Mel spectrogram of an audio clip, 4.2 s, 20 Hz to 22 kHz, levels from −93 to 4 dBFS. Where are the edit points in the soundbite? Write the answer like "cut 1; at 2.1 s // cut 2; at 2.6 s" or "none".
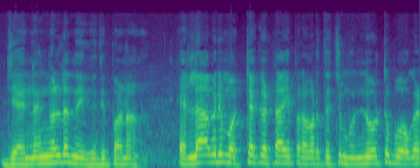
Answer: cut 1; at 1.6 s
